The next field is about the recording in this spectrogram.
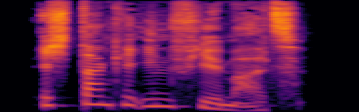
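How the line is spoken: Breathless woman. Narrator (German): erwiderte sie atemlos

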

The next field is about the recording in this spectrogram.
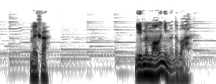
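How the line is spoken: Calm, indifferent. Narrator (Chinese): 良久，他对门外淡淡的说道

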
